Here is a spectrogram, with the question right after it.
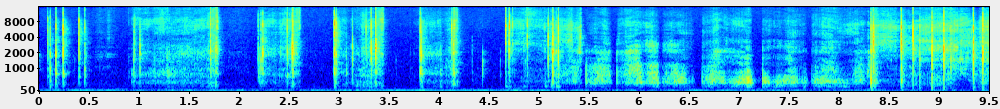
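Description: Long nails scratch and scrape along the lid and sides of a hollow, closed red printed cardboard shoebox-style gift box with white stars as it is held and turned. Bright, dry scratching strokes come in quick bursts with short crisp peaks over a soft rasping bed, each stroke dying away almost at once.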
